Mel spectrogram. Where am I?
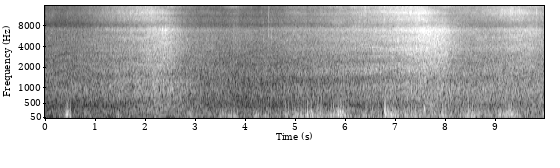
on a street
